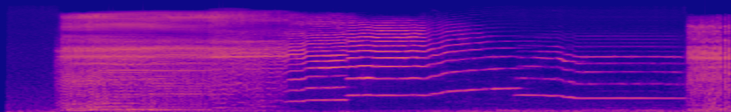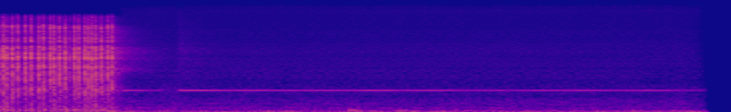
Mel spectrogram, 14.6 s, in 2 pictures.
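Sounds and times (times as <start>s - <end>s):
very creaky castle door: 0.6s - 8.8s.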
